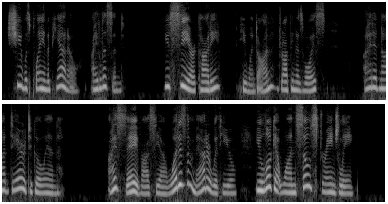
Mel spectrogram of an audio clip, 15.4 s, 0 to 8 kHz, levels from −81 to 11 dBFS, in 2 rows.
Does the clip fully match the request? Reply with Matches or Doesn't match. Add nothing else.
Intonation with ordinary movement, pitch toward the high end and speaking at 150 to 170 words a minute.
Doesn't match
